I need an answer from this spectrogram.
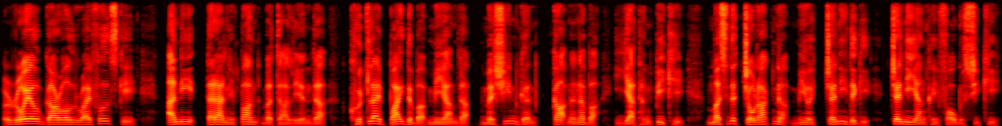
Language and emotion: Manipuri, neutral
